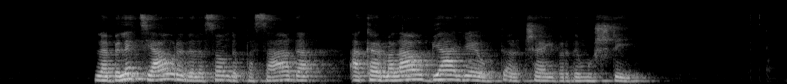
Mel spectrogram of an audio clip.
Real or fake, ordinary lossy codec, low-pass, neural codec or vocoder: real; Opus, 32 kbps; 10.8 kHz; none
